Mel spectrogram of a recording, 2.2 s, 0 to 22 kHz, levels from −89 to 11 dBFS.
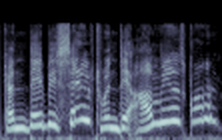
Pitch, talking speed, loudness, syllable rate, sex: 280 Hz, 245 wpm, -15 LUFS, 6.1 syllables/s, male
